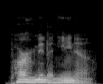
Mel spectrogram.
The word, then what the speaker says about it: Parmigianino: as Francesca Matt sola or more commonly as Parma janina Italian pronunciation Parma danina the little one from Parma January 1115 no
